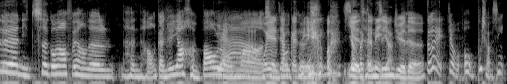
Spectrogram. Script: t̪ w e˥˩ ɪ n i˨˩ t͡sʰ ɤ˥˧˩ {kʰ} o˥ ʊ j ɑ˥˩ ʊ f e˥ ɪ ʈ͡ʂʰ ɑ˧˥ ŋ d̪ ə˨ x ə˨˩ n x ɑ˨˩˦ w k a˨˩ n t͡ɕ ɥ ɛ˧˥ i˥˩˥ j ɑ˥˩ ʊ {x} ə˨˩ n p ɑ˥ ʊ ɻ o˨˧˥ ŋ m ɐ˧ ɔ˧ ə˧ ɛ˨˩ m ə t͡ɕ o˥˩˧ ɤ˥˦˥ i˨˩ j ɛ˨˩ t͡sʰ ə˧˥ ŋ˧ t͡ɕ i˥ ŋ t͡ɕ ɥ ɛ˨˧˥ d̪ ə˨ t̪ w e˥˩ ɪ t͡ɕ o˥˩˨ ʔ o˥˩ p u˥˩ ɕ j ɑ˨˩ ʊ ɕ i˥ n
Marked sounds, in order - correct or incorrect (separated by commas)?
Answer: incorrect, correct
